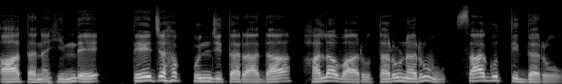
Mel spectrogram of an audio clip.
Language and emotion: Kannada, neutral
